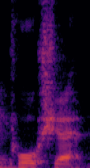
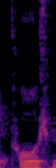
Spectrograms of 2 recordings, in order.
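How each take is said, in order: First: Porsche with two syllables, POR-shuh; correct Porsche. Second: Porsche clipped to one syllable, PORSH; English Porsche. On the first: Explaining the proper German way to say Porsche. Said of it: "we're supposed to say Porsche". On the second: Showing how English people usually say Porsche. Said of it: "We say Porsche". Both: Shown as a demonstration.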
